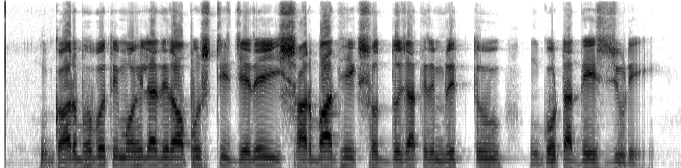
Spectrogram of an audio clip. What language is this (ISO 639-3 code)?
ben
